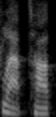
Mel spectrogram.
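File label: "Laptop", pronunciation; school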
